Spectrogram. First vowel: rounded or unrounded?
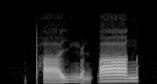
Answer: unrounded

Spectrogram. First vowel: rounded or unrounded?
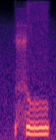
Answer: rounded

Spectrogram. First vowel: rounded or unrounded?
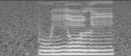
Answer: rounded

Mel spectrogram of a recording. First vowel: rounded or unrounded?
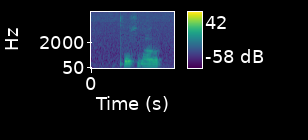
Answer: rounded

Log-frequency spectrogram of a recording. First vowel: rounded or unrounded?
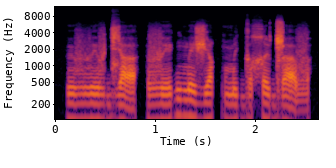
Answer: rounded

